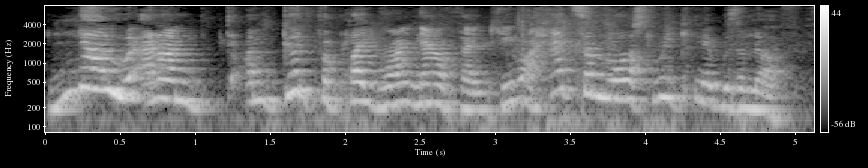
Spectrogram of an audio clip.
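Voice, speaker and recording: A woman voicing a cheeky, fast-talking male time traveller who jokes breezily. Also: on the high side, animated, recorded from a distance, pitched above the performer's own voice, natural voice. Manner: breezy, joking, fast talk. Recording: echoey room, a little off-mic.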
